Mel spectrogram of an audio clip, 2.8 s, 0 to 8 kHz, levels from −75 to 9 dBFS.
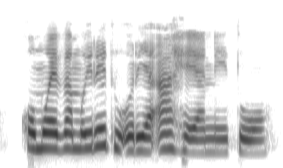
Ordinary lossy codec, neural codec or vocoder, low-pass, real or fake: none; none; none; real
